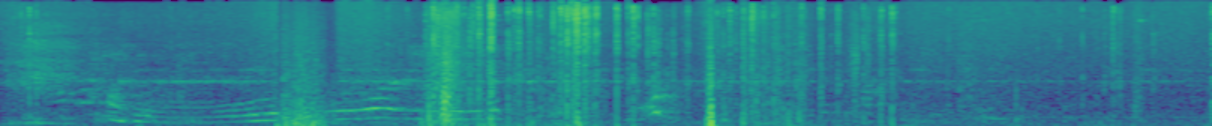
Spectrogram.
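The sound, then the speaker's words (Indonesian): A tiger roars in drawn-out, wavering growls that rise and fall, followed by scattered sharp bursts and rustling noise, moderately loud. “Harimau ini milik Tuhan Yesus”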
